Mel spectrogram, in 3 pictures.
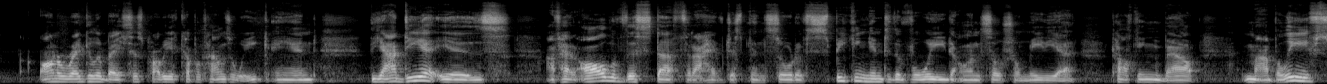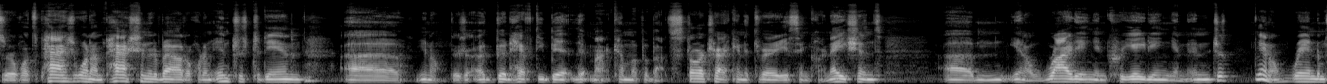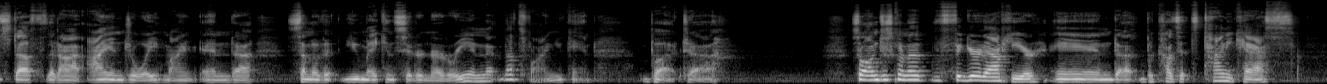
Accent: American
